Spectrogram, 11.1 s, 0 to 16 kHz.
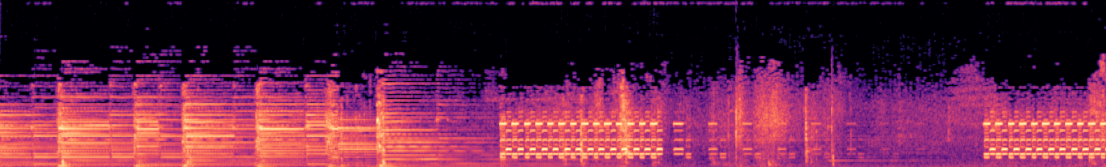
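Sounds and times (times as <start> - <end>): phone ringtone trilling beeps: 5.0 - 8.6, 9.8 - 11.0.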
